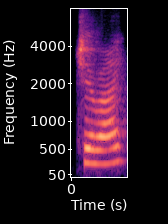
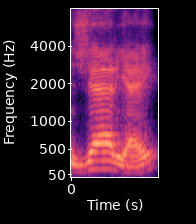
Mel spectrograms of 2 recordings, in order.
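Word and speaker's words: Jèrriais: Speaking of commercial writing, Kit's writing in a language that how many people speak Jurai, Kit? So quick correction, Jerye, how we pronounce it.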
